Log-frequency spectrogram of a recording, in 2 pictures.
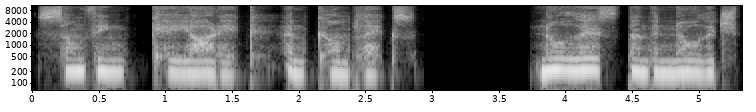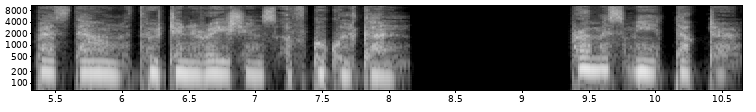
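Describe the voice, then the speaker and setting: A woman voicing a mysterious, solemn young keeper of ancient knowledge in a game, in a breathy whisper. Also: medium pitch, no echo, studio quality. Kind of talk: game character voice acting.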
